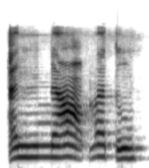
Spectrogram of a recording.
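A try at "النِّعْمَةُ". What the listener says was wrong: বলছিলাম তাসদিদের নিচে হলো একটা আছে আন নিয়া, আইনটা আরো সুন্দর হবে।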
